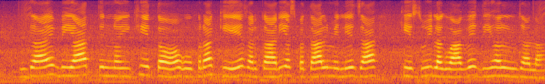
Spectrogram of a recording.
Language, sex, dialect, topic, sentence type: Bhojpuri, female, Southern / Standard, agriculture, statement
